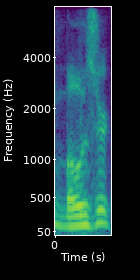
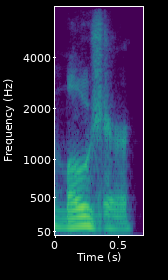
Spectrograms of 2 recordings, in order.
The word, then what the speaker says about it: Moser: By the way, is it Moser or Mosier? I feel like it's better to pronounce it Mosier, but maybe not. Maybe it's Moser. Moser sounds dumb. Sounds cheap. Moser. By the way, Moser rhymes with poser.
